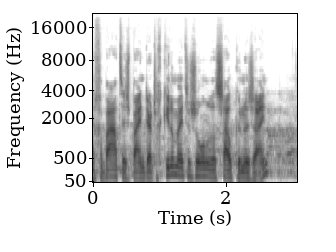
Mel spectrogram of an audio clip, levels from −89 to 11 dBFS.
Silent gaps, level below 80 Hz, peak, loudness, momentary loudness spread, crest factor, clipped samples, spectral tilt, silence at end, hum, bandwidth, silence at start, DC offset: none; -64 dBFS; -2 dBFS; -19 LUFS; 3 LU; 18 dB; under 0.1%; -4 dB/octave; 0 s; none; 17.5 kHz; 0 s; under 0.1%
